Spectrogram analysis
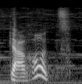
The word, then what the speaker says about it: carotte: بس كاروت تاخد 2 T. ما منشد بس منقول كاروت. Une carotte. أكيد à la fin on met un E muet. يعني ما منلفظه.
